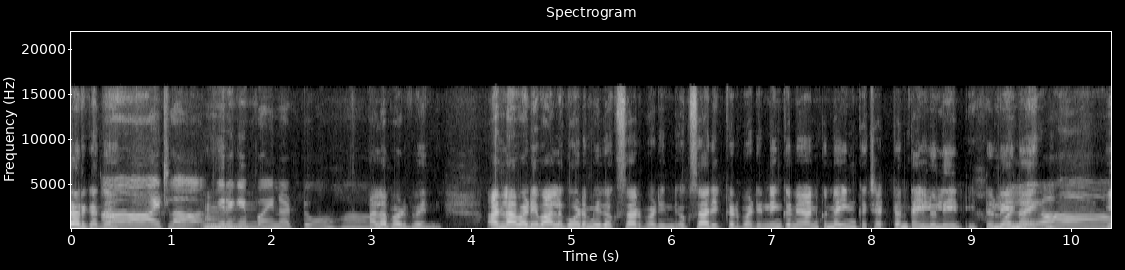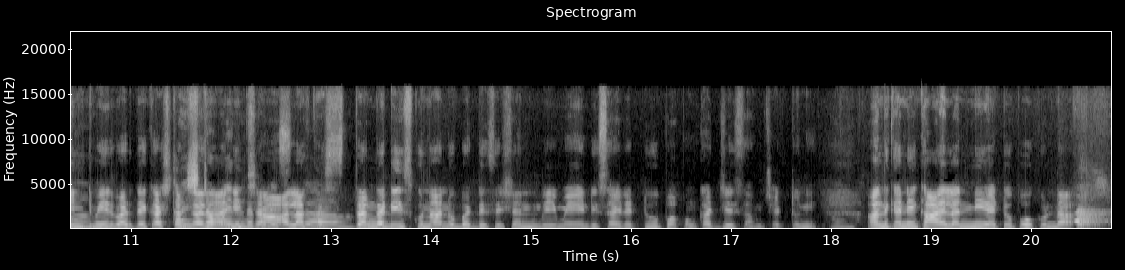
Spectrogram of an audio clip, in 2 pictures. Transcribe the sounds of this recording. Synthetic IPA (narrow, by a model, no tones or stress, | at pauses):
aːɾukɐd̪aːiʈlaːiɾiɡipoːjinɐʈːuɐlaːpɐɽip̬o̞ːjind̪i | ɐlaːbɐɽiʋaːɭːɐɡɔːɽɐmiːd̪ɐɔkːɐ̥saːɾipɐɽind̪iɔkːɐ̥saːɾiikːɐɽɐpɐɽind̪iŋkɐneːɐnukunːaːiŋkat͡ʃɛʈːɐnt̪ɐiluliːiʈːuliːnaj | iɳʈimiːd̪ɐpɐɽit̪e̞ːkɐʂʈɐmɡad̪aːnit͡ʃt͡ʃaːlaːkɐʂʈɐŋɡaːt̪iːsu̥kunːaːnubɐʈ̚ɖisiʃɐnʋiːmeːɖisɐjɖeɖ̚ʈupaːpɐmkɐʈ̚t͡ʃɛːsaːmut͡ʃeʈːuniɐnd̪ukɐneːkaːjɐlɐnːiːeʈːupoːkuɳɖaː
